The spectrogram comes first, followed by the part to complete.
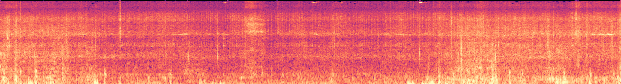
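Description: Mountain bike running downhill over a dirt and leaf-litter trail: tyre noise with the chain and frame rattling, and sharp knocks over bumps about a second and a half in and again around seven seconds. There is wind on the microphone.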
